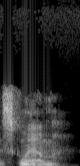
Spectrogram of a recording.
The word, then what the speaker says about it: Sequim: I should explain that Sequim, pronounced like squid but with an M at the end, is too small to have a real theater.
